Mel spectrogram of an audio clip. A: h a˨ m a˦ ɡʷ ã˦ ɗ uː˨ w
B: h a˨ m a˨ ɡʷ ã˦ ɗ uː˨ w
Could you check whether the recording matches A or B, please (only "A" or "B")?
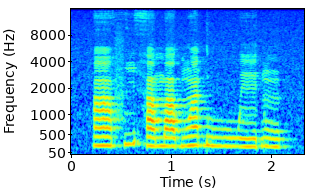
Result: B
